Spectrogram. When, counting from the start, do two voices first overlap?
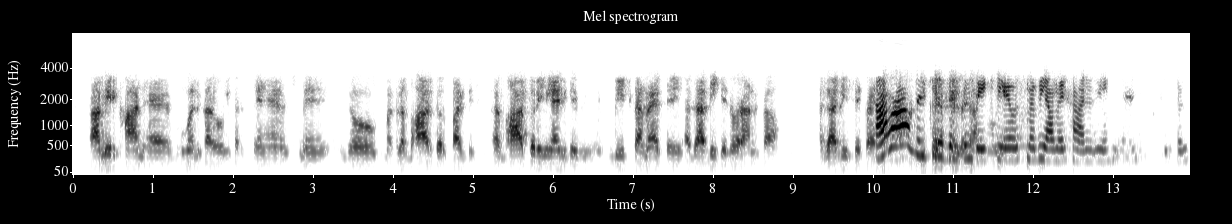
10.0 s

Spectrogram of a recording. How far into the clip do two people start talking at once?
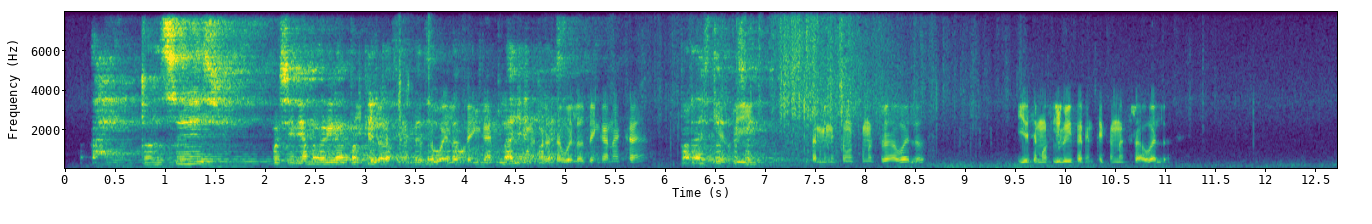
2.9 s

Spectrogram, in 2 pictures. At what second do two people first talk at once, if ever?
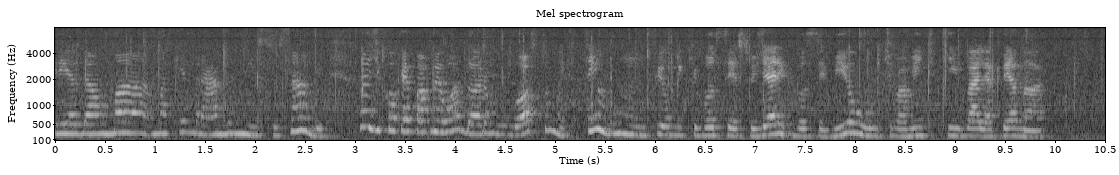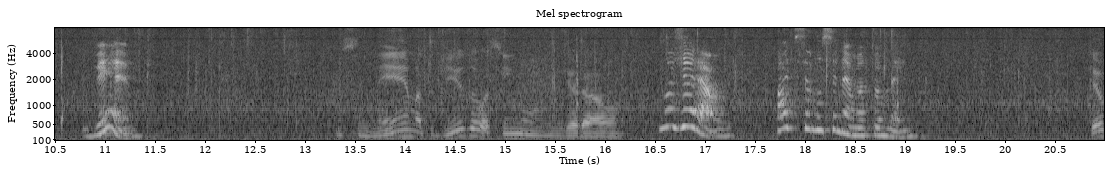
none

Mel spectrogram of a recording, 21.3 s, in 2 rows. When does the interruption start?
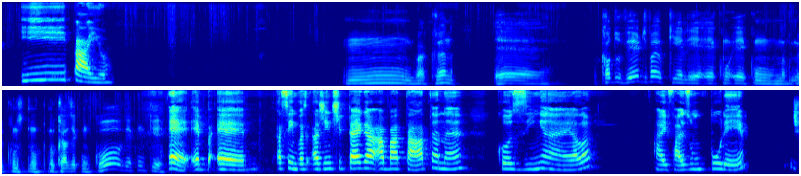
none

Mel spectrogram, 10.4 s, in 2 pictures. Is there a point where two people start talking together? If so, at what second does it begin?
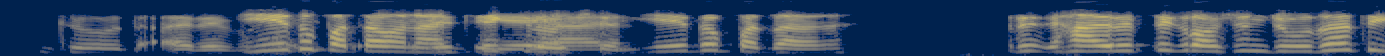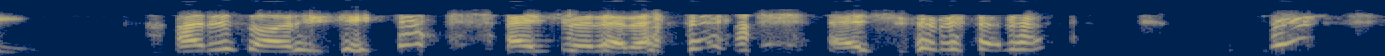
0.9 s

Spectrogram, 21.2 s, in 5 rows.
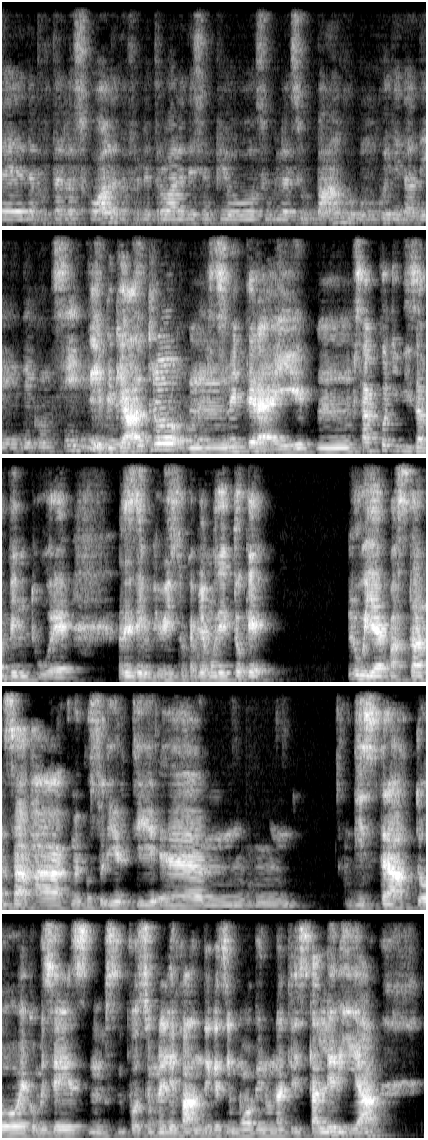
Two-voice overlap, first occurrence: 5.1 s

